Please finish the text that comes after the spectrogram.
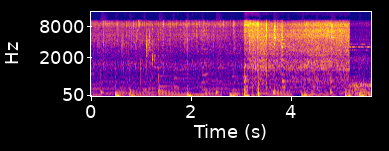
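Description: Onion and potato with poppy seed fry in a pan, a loud close sizzle with rhythmic stirring scrapes that swells into a fiercer hiss midway before easing back.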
